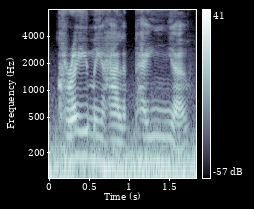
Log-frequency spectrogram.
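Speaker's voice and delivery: high, slow imitation London English; London accent with slight twang. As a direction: mimic her London "Creamy jalapeno", stretched out high. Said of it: "is how she said".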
